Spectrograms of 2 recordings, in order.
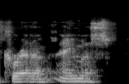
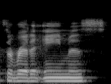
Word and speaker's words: Setta Amos: standards I believe and excuse me if I mispronounced your name was ketta Amos is the attorney representing the applicant correct that is Setta Amos um I am located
